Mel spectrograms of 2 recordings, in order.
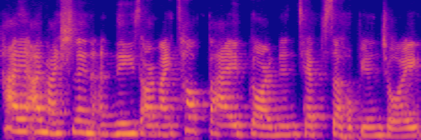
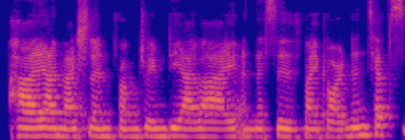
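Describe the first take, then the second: First: Upbeat. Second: Unexcited, not upbeat. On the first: Presenter showing viewers an engaging video intro, upbeat. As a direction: greet viewers with excitement to hook them. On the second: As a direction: introduce yourself without any excitement. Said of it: "it's a wee bit more, you know, upbeat". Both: Shown as a demonstration.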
